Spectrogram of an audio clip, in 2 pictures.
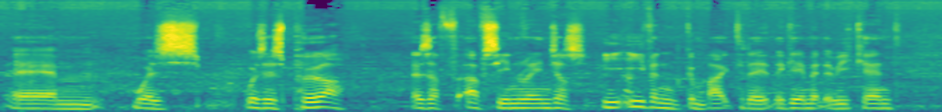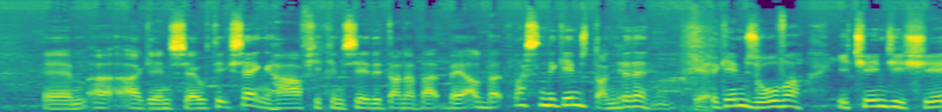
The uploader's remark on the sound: Live At Radisson Red. Recorded at The Radisson Red.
